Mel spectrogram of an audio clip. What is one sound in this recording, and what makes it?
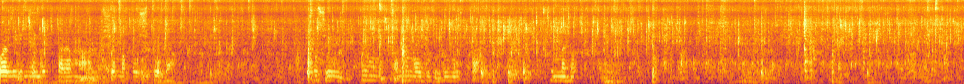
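Metal tongs clink against a metal wok while turning pieces of roast chicken.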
